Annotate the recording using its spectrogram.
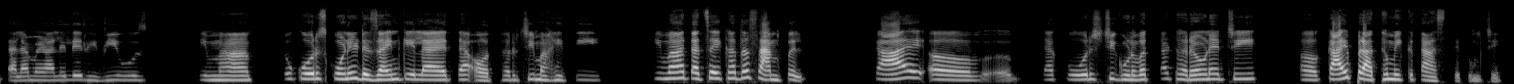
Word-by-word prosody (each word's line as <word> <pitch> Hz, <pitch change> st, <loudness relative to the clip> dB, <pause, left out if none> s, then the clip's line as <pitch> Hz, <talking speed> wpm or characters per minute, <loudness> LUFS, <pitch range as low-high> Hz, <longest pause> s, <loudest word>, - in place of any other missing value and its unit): त्याला 185 Hz, +1 st, -7 dB
मिळालेले 195 Hz, +2 st, -7 dB
रिव्ह्यूज 195 Hz, +1 st, -12 dB, 0.5 s
किंवा 200 Hz, -1 st, -1 dB, 0.4 s
तो 260 Hz, -, -9 dB
कोर्स 255 Hz, 0 st, +3 dB
कोणी 260 Hz, +2 st, +2 dB
डिझाइन 225 Hz, -2 st, +4 dB
केलाय, 215 Hz, -3 st, +3 dB
त्या 225 Hz, +2 st, -3 dB
ऑथरची 205 Hz, +3 st, -6 dB
माहिती 200 Hz, +1 st, -9 dB, 0.6 s
किंवा 275 Hz, +2 st, +3 dB
त्याचं 270 Hz, +1 st, +3 dB
एखादं 280 Hz, +2 st, +1 dB
सॅम्पल? 215 Hz, -1 st, +2 dB, 0.8 s
काय 255 Hz, +6 st, +4 dB
अ, 230 Hz, -, -2 dB
अ, 215 Hz, -, -2 dB, 0.3 s
त्या 220 Hz, 0 st, -11 dB
कोर्सची 225 Hz, +3 st, -3 dB
गुणवत्ता 225 Hz, +4 st, -3 dB
ठरवण्याची 240 Hz, +3 st, -1 dB, 0.5 s
अ, 215 Hz, -2 st, -3 dB
काय 245 Hz, +4 st, +7 dB
प्राथमिकता 225 Hz, -3 st, +2 dB
असते 170 Hz, -, -10 dB
तुमची? 85 Hz, -2 st, -15 dB
220 Hz, 110 wpm, -21 LUFS, 200-250 Hz, 0.8 s, काय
